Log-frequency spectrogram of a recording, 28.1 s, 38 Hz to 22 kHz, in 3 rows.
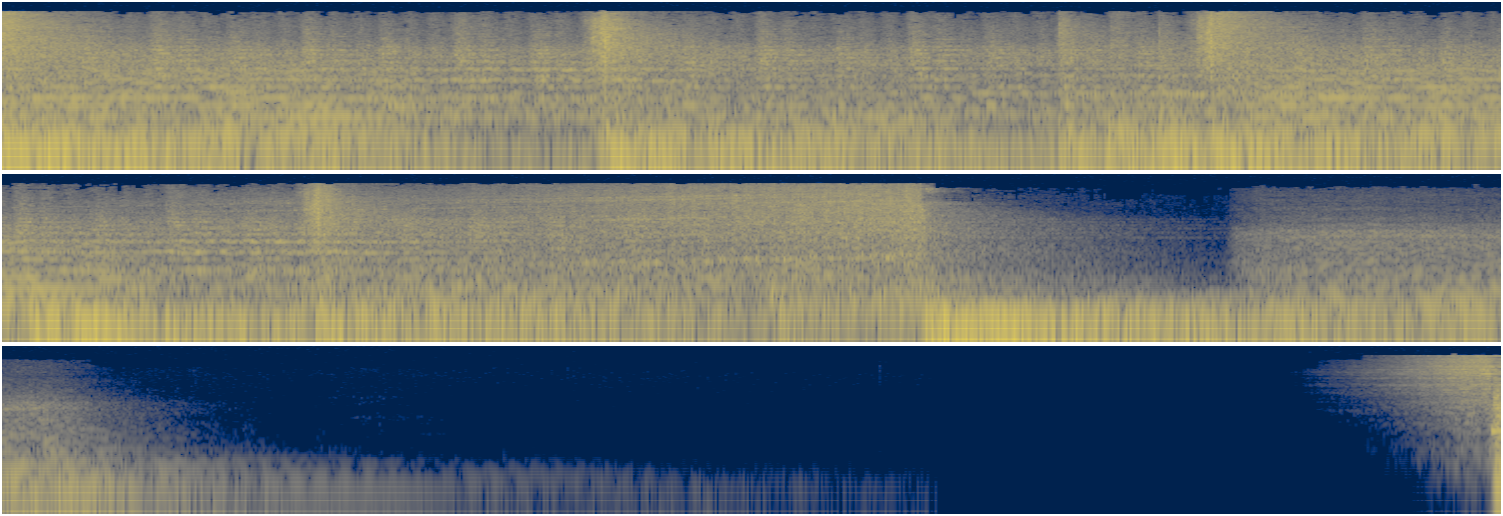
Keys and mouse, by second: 0.3 middle click, 1.0 click, 2.2 shift+middle click, 2.6-4.2 middle drag, 4.7 middle click, 5.8 click, 6.6 Tab, 7.8 ctrl+KP_7, 9.0 shift+click, 10.3 shift+click, 10.9 KP_3, 12.9 shift+middle click, 14.4 middle click, 19.8 ctrl+KP_7, 21.2 shift+middle click, 23.4 i.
